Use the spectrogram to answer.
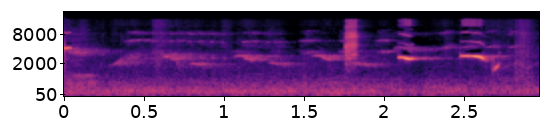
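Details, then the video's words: Oriental magpie-robin song meant for tutoring caged birds that have gone quiet; soft warbled whistles, then two loud clear rising whistles near the end and a brief downslurred note, over a faint low hum. "Terapi Kicauan Kacer Gacor pas untuk masteran Kacer macet bunyi"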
